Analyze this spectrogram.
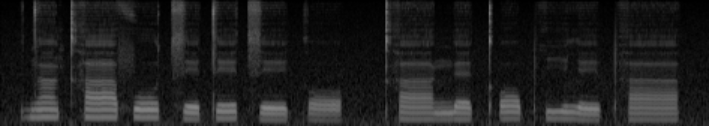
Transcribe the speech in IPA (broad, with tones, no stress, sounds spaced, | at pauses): d ã˦ kʰ aː˦ f oː˦ t͡s e˨ t e˦ t͡s eː˨ k ɔ˨ | kʰ aː˨ ŋ ɛ˨ kʼ ɔ˦ pʰ i˦ l e˨ pʰ aː˦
